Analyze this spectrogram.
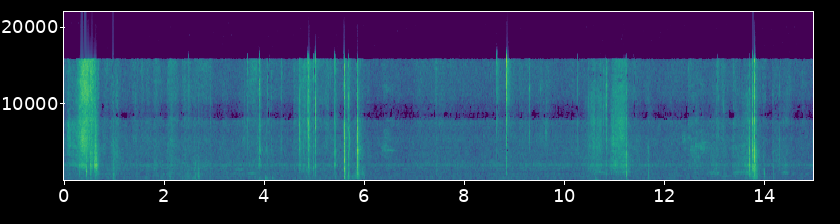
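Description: Small objects tap and clatter on a table.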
